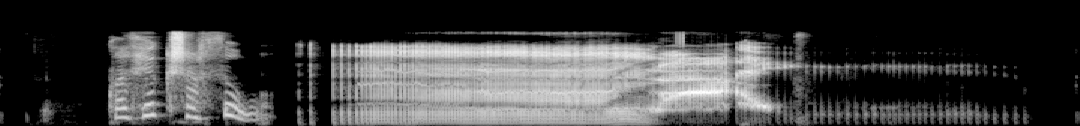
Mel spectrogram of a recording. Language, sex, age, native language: Icelandic, female, 9, Icelandic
